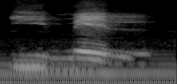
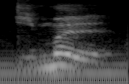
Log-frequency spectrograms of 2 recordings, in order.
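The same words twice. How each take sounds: First: The e vowel is a clear e. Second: The e vowel is a weak schwa. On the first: The speaker calls it right. "awak sebut I taling, bukannya I, I pepet" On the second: The speaker calls it wrong. "Awak tak sebut email"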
